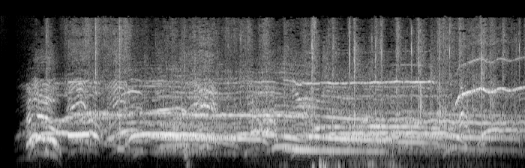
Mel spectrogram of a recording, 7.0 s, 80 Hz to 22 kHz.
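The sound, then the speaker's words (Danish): Residents of Riga, Latvia, cheer and whoop loudly and continuously, many voices rising and falling together, as an 80-metre concrete monument is dug out at its base and topples sideways with a splash into a water basin in Victory Park, with a couple of deep low thuds and a brief rumble partway through. “Det her det er lyden af indbyggere i Letlands hovedstad Riga, der jubler, mens et 80 meter højt betonmonument bliver gravet op ved soklen og med et plask vælter sidelands ned i et vandbassin i Rigas centrale park, Victory Park.”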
